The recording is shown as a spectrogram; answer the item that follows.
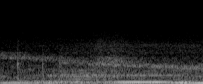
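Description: Road traffic: a low vehicle rumble that swells about halfway through, with a distant siren wailing slowly down and back up in pitch.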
